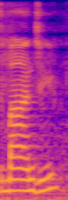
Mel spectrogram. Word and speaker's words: Mangyee: My name is spelled funny just ahead of time. So it's Manji, like you said. My Instagram is at Manji, M-A-N-G-Y-E-E underscore R-E-V-E-R-I-E. That's Manji Reverie.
